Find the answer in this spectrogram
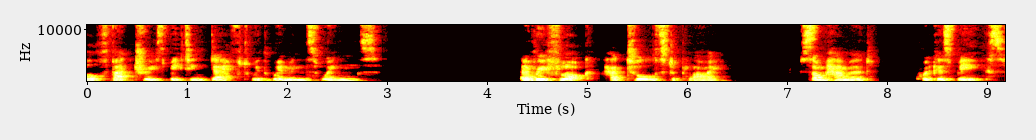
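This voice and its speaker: Somewhat breathy, a woman speaks with ordinary pitch variation and long, frequent pauses. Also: medium pitch for a woman, fairly slow pace. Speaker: poet. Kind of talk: poetry reading.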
